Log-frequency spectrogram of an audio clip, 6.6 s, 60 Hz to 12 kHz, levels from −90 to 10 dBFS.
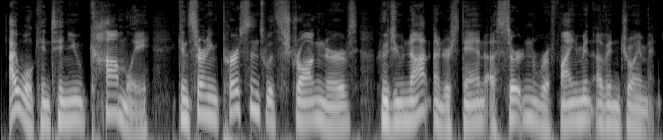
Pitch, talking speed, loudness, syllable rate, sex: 125 Hz, 165 wpm, -22 LUFS, 5.6 syllables/s, male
